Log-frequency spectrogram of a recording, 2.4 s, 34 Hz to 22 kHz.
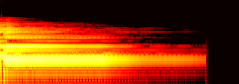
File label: D sharp 5th, Ukulele; strummed; D#5; 8,10,11,x; JGuitar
